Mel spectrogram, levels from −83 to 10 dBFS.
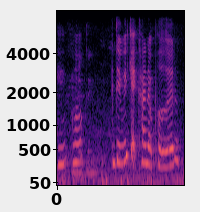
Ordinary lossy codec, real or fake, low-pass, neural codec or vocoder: none; real; 7.2 kHz; none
